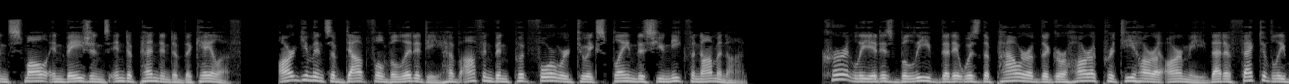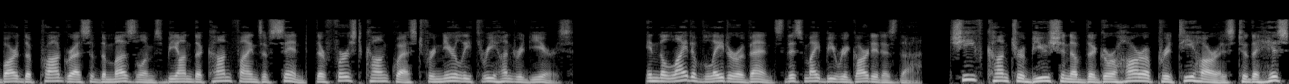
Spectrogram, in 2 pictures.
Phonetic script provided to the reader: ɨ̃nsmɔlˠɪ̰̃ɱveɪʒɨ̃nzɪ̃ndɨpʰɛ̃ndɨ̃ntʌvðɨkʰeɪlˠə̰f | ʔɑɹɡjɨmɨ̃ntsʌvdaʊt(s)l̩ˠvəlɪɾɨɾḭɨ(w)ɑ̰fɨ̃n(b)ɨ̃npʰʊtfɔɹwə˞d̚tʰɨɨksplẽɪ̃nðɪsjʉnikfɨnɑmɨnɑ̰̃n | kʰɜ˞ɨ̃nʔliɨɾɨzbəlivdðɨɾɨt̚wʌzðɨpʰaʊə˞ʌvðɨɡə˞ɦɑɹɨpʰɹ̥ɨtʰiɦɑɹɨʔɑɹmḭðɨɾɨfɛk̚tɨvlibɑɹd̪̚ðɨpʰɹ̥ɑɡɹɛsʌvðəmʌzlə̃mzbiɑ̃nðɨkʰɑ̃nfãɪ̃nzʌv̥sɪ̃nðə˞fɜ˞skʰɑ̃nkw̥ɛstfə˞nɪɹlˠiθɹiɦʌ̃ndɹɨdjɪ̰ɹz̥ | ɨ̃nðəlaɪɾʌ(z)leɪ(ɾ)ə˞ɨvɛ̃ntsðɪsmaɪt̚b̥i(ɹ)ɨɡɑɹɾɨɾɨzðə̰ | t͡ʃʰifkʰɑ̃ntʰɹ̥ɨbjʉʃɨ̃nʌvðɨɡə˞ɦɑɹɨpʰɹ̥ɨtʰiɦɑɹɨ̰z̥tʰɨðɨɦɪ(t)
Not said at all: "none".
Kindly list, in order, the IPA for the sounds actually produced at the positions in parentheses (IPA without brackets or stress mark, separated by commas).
f, v, b, v, ɾ, ɹ, s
